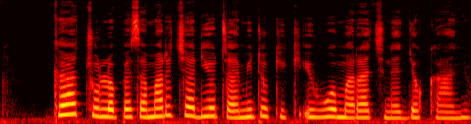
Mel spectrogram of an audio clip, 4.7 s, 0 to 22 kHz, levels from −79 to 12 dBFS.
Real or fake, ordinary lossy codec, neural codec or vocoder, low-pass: real; none; none; none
